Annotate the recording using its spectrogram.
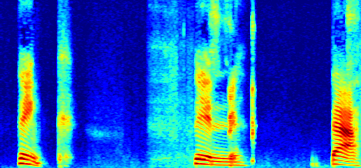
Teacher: So voiceless is going to be very hissy, very airy.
